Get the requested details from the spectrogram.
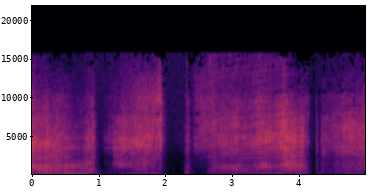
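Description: Fingernails scratch and rub along the side edges of an upright green hard plastic bin with a lid and a handle. The result is a dry, raspy, bright scraping that runs in four sustained bursts, separated by brief pauses.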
